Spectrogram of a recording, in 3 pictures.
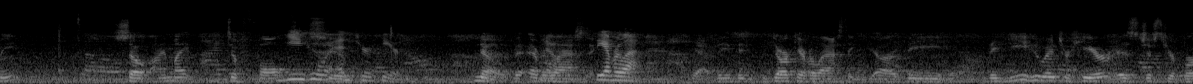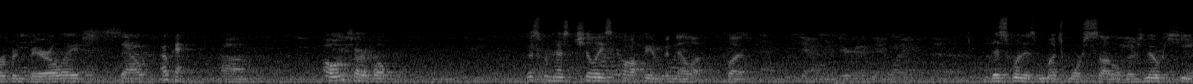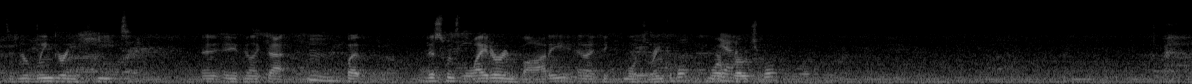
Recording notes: The post-race celebration at Orpheus Brewing is not to be missed.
